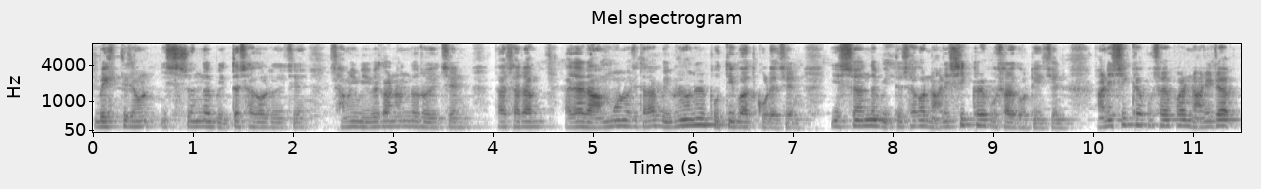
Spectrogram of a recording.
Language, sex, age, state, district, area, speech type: Bengali, male, 18-30, West Bengal, South 24 Parganas, rural, spontaneous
